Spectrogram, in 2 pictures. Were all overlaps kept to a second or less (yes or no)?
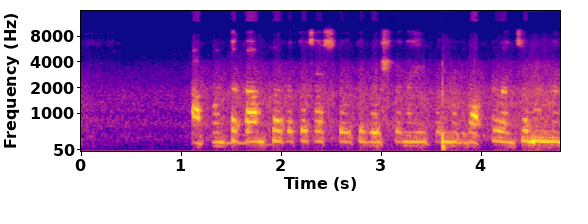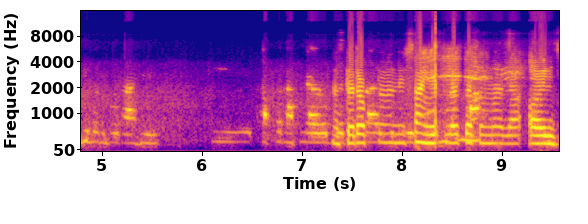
no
